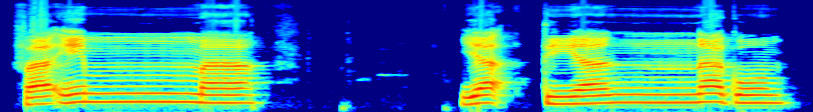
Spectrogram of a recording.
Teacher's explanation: مِنْهَا جَمِيعًا فَإِمَّا، حمزہ کو میم کے ساتھ پلس کرنا ہے، میم مشدد ہے تو آواز ناک میں چھپائیں گے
